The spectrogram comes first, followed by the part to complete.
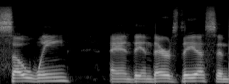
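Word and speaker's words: Samhain: Sam Hain's a $50 start. It's pronounced So-Ween.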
